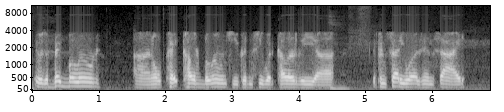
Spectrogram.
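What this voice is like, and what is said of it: American accent. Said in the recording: “where was this in the United States? Because I detect an accent. ... I'm from the States”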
